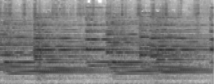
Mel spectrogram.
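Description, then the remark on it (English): Church bells ring out steadily, their strikes overlapping in a rich, sustained wash of harmonic tones with fresh peals arriving about once per second. No one speaks. “It's, bells are ringing, oh yeah, I don't have to pay attention, but I should make my way to church now.”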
